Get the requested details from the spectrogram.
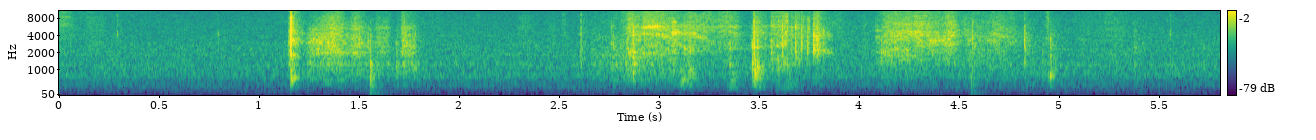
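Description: Paper rustles and slides against a table.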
